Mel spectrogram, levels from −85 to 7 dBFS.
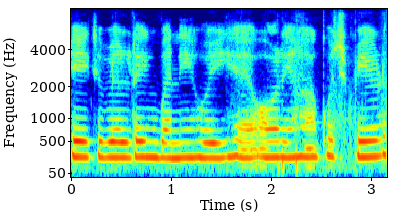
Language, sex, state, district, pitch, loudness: Hindi, female, Chhattisgarh, Bilaspur, 245 Hz, -13 LUFS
